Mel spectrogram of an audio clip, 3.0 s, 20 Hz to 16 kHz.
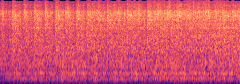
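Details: Newly fitted Predator 212cc 6.5 hp engine on a snow blower, replacing a 40-year-old engine with a failed carburetor, idling after sitting a week and starting on choke (no primer): quick, light, even patter with bright buzzy exhaust, steady normal idle.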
